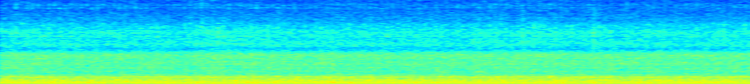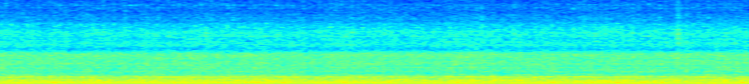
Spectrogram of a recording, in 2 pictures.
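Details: Curb-found mower, first run heard, with blade-brake kill switch zip-tied and carburetor cleaner sprayed in; steady, even single-cylinder drone at constant speed, no stumbles or surging; sounds pretty good, rear wheel drive works, blade brake cable still to fix.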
